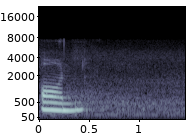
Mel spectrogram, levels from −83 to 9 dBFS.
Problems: constant background noise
